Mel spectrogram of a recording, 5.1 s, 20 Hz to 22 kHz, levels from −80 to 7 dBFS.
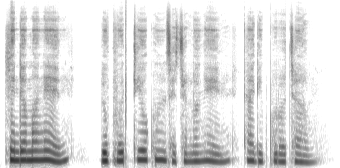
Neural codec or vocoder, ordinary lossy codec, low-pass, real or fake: codec, 44.1 kHz, 1.7 kbps, Pupu-Codec; none; none; fake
